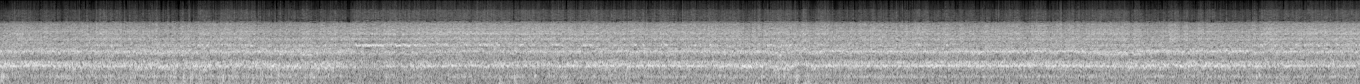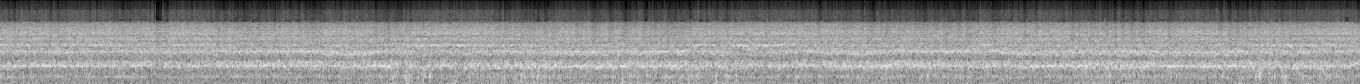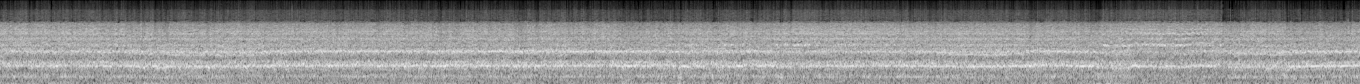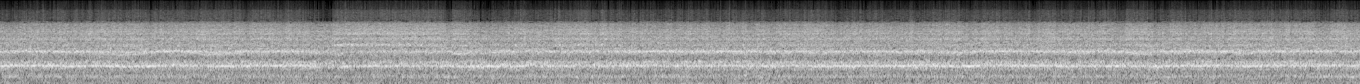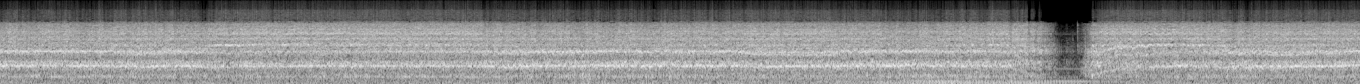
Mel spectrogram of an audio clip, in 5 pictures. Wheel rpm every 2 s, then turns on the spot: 230, 220, 230, 230, 230, 230, 240, 240, 230, 220, 220, 220, 210, 230, 220, 240, 230, 240, 220, 220, 230, 230, 220, 230, 230, 230, 230, 230, 230, 230, 230, 220, 130, 210.
none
